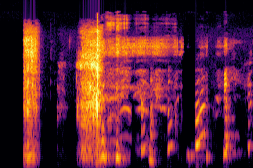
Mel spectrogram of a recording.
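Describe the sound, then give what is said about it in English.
A dog barks several times in quick, uneven succession: a short sharp bark, then a longer rough one followed by a string of brief yelping barks, fairly loud. “That dog better shut up.”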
